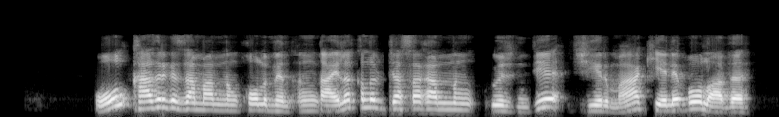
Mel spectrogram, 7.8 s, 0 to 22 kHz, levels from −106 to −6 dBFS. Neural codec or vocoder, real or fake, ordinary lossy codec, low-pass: none; real; AAC, 32 kbps; 7.2 kHz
